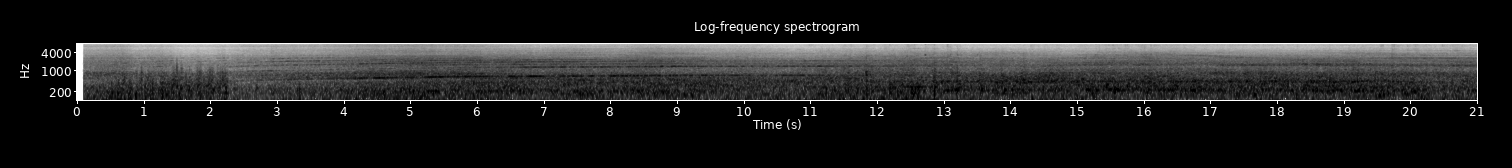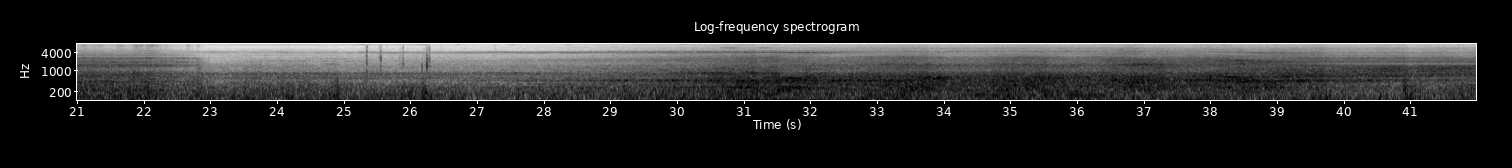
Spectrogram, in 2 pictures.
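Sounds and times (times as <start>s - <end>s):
passenger train rumbling past: 0.1s - 41.9s
electric train running past: 0.2s - 41.9s
thin whining tones: 22.2s - 33.2s.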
